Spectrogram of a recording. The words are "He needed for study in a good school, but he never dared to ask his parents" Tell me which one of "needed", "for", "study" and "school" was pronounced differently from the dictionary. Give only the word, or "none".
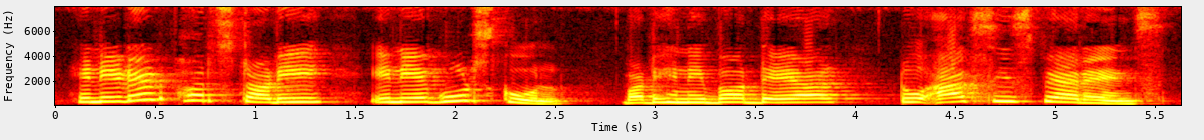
for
